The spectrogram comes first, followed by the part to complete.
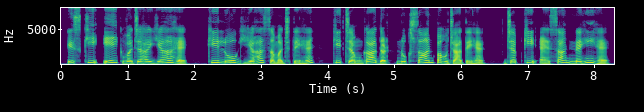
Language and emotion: Hindi, neutral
